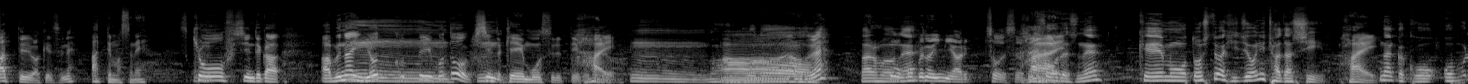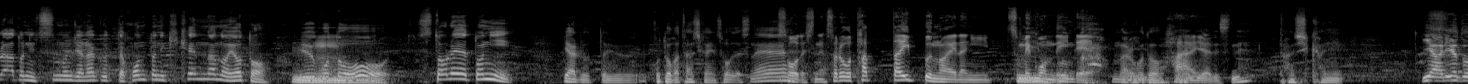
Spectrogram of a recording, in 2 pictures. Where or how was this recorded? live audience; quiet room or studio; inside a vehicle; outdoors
live audience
